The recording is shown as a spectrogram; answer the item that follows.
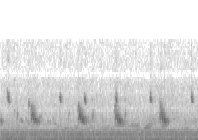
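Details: Western honey bee (Apis mellifera) swarm in a cherry tree: a steady, low, many-winged hum, with faint bird chirps above.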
